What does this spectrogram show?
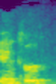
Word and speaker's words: Yankauer: Uh, So this is a Yankauer. That's how it's spelled. Yankauer. Yanker.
